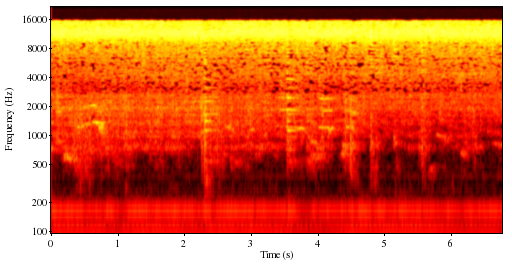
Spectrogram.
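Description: Sliced onions sizzling in hot mustard oil in a steel kadhai, being sautéed to brown. From about two seconds in, a metal spoon stirs and scrapes against the pan in short irregular strokes, over a steady low hum.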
